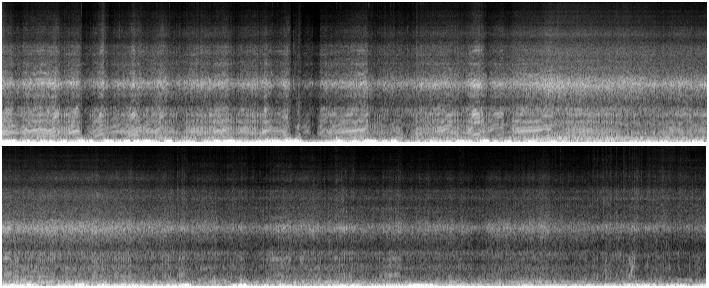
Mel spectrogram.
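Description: Off-road enduro motorcycle engine under way, heard from the bike itself: revving up and down as the throttle is worked, with the throttle shut briefly twice in the first few seconds, then running more evenly.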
